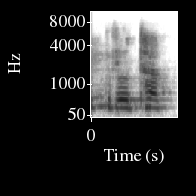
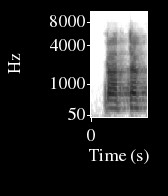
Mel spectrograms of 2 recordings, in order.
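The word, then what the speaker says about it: पृथक्: ಆರು ಬರ್ತದೆ ಬರುತ್ತೆ ಋಷಿರು ಸೋ ಹಾಗಾಗಿ ಪೃಥಕ್ ಪರ ಪರ ಅಂತ ಹೇಳಬೇಕು ಪ್ರತಕ್ ಪ್ರತಕ್ ಅನ್ನಂಗಿಲ್ಲ ಅಲ್ಲಿ ಪೃಥಕ್ ಪೃಥಕ್ ಪೃಥಕ್ ಪೃಥಕ್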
